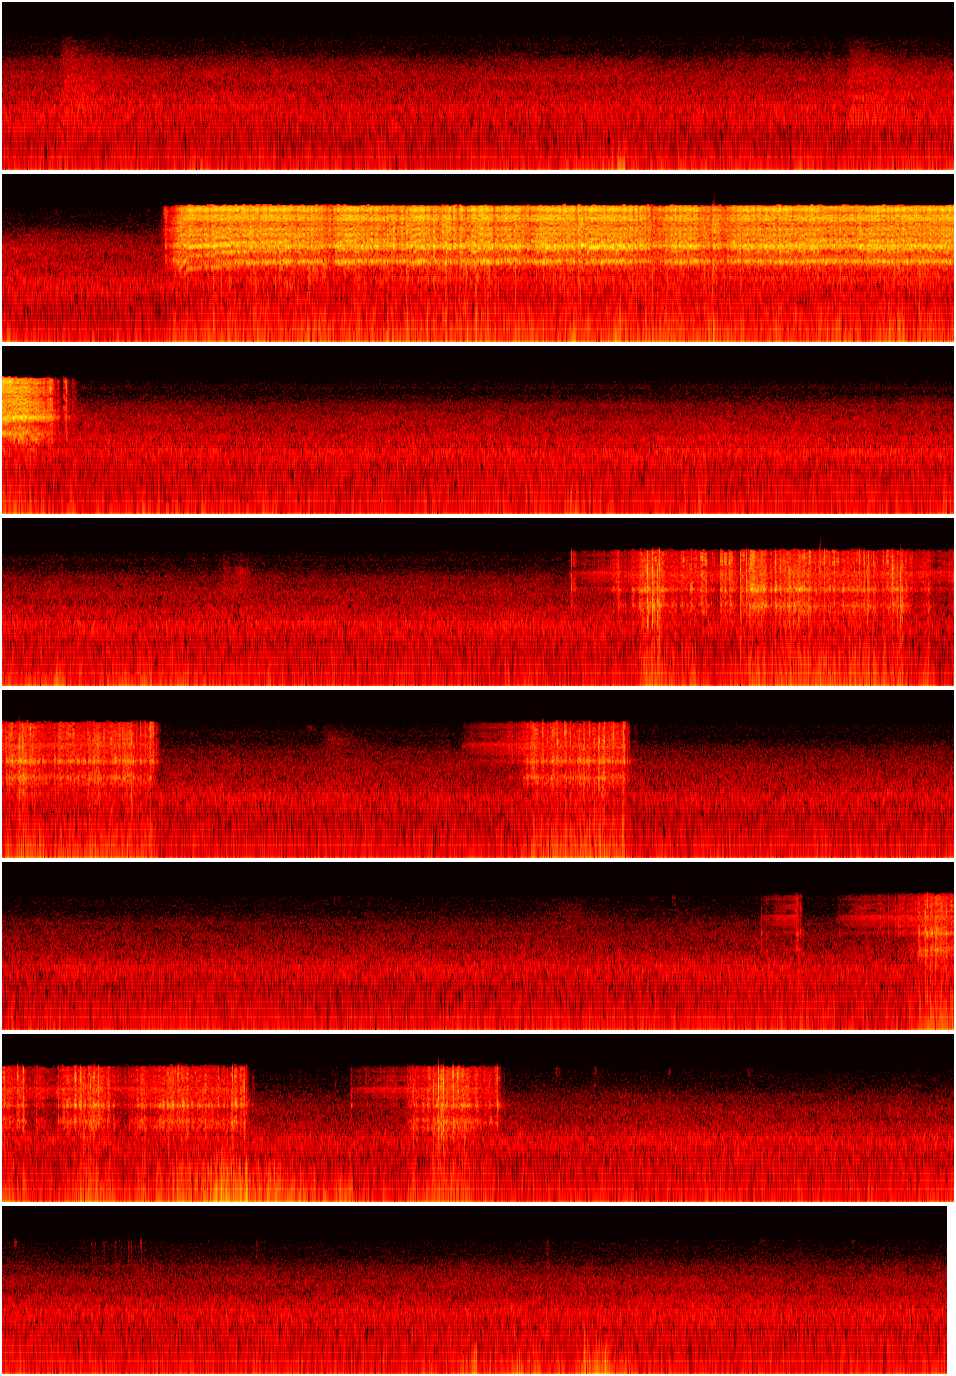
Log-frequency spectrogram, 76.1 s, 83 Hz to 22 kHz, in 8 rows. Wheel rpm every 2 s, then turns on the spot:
0, 0, 0, 0, 0, 50, 160, 160, 160, 100, 0, 0, 0, 0, 0, 0, 0, 10, 20, 10, 0, 10, 0, 0, 0, 0, 0, 0, 20, 10, 10, 0, 0, 0, 0, 0, 0, 0.
34-40 56-62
